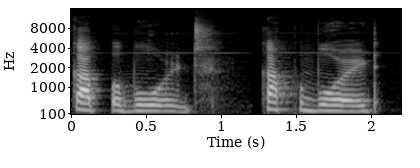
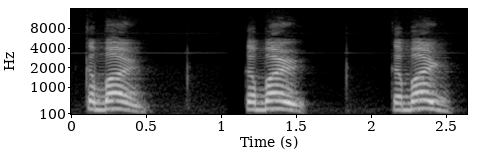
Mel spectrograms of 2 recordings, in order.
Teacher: It may have the word cup in it, but the P is generally silent.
